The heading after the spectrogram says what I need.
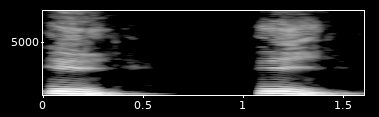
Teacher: आपको लग रहा है कि पीछे से आवाज आ रही ई ई मतलब जीभ के अग्र भाग से बोला जा रहा है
